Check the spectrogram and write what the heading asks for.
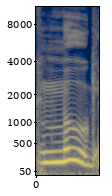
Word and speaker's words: Moog: Not Moog. – It's spelled Moog. M-O-O-G. – I'm with you. I have been calling it a Moog all of my life, but it's pronounced Moog.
